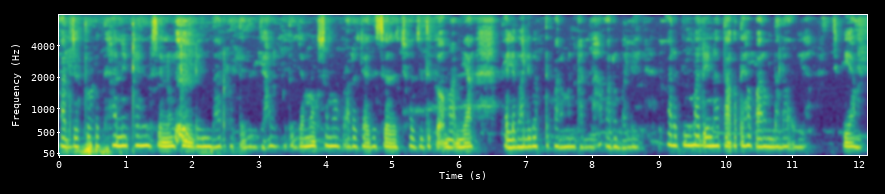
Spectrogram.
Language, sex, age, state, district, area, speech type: Santali, female, 45-60, West Bengal, Purulia, rural, spontaneous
